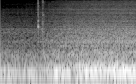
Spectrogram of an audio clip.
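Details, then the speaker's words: Chevrolet Express/GMC Savana rear AUX blower motor, Four Seasons replacement hooked up for a test before fitting, run on low: steady even hum with no rattle or squeal; normal blower operation. "Go ahead and turn it on low. And holy smokes, it actually does work."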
